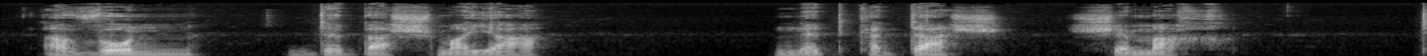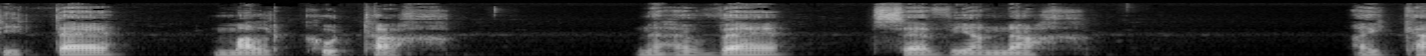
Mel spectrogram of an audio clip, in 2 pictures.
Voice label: Male Slower, Lords Prayer Narrated, Aramaic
